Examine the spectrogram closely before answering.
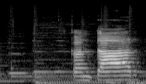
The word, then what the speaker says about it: cantar: So again, this has two syllables, and accordingly the prosodic accent is going to be on the second, which, just like frijol, is the last.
